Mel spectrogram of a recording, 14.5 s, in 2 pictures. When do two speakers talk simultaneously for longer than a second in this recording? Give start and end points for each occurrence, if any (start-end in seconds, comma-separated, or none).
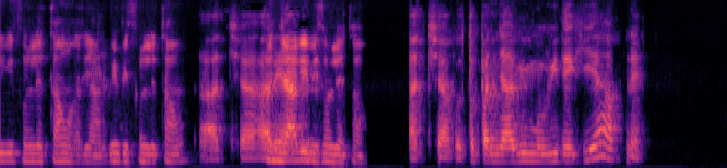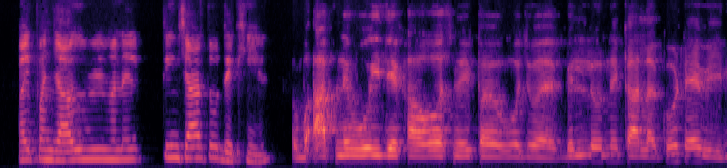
none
